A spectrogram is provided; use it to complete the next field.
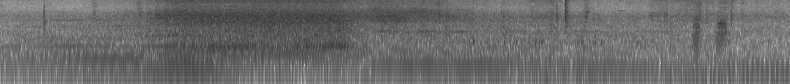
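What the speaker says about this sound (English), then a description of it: "I'm risking death to show people wastegate noises" A Subaru fitted with an external wastegate drops a gear and accelerates on a road, the engine note rising and surging loudly before easing back to a steadier drone.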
